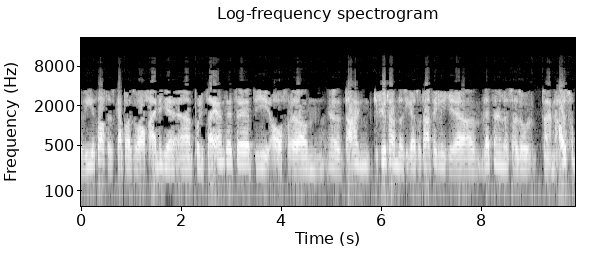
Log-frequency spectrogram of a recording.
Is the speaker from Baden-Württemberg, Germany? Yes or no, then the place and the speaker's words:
yes; Baden-Württemberg, Germany; born there; Ich bin ein gebürtiger Schwabe, ich trinke auch mal gerne mal.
